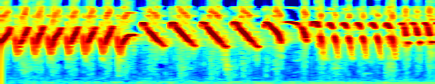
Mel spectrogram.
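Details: Canary song from a tutor recording for training birds: quick V-shaped whistled notes, then slower loud downward slurs, ending with a fast series of short high chips.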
